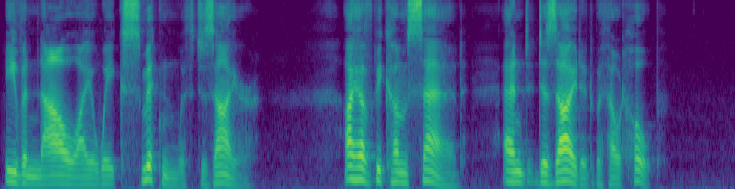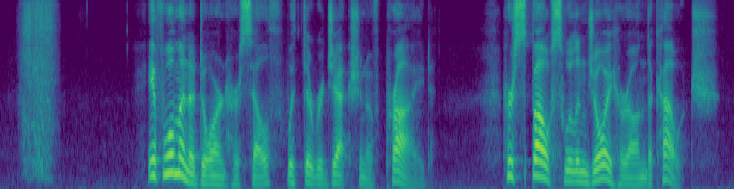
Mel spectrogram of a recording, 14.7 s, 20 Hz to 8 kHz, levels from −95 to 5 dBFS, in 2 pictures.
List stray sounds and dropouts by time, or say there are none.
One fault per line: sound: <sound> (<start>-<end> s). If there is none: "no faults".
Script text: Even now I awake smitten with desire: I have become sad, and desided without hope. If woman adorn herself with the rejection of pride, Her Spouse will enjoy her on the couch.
sound: sniff (7.5-8.0 s)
